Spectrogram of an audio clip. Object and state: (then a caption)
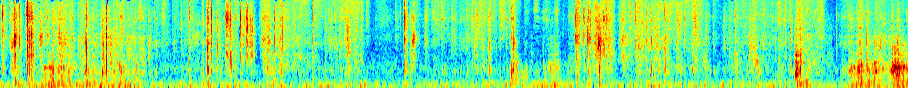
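Crumbling gym chalk chunks. Fingers crush, rub and break up soft flakes of crumbled white and green dyed gym chalk in an enamel bowl. The result is a quiet, bright run of dry crunching and crumbling with many short, sharp crackles. A soft gritty rustle fills the gaps between them.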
